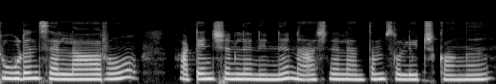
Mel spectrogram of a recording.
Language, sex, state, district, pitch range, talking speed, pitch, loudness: Tamil, female, Tamil Nadu, Nilgiris, 230-255 Hz, 85 wpm, 245 Hz, -12 LUFS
